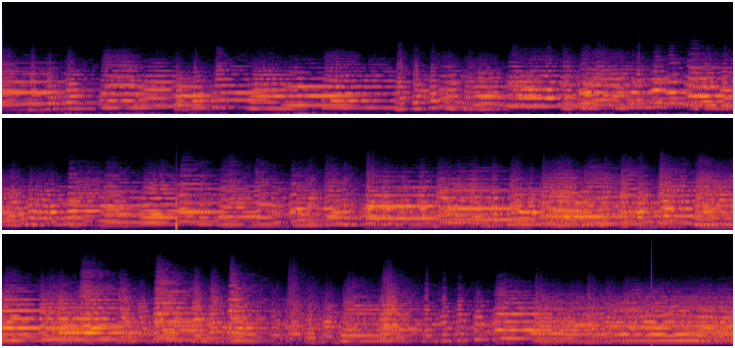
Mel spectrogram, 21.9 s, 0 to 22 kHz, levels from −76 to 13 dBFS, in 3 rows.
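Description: A sudden voltage pulse, likely from a plug, switch, static discharge or driver glitch, gets added to the signal twice, producing a loud pop at 9.05–9.08 s and another at 21.11–21.14 s. Each is a single sharp pop, roughly 15 dB and 10 dB above the audio, with the sound continuing underneath.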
